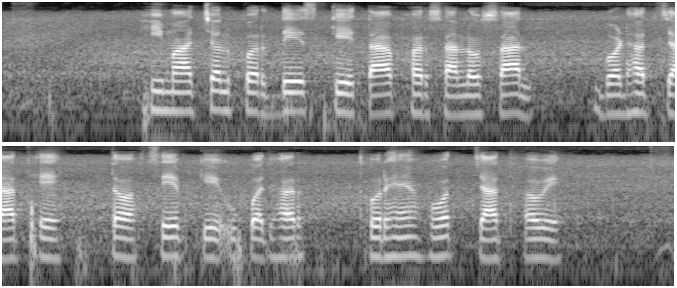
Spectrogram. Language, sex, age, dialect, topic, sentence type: Chhattisgarhi, male, 60-100, Northern/Bhandar, agriculture, statement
